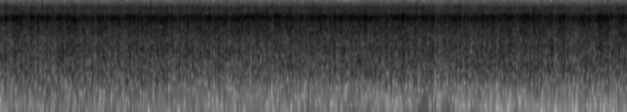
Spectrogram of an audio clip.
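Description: Steady rain falling on a flooded field and its standing water, an even hiss without a break.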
